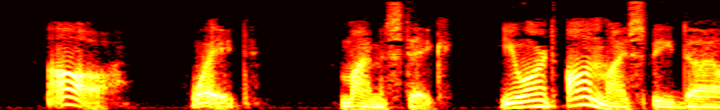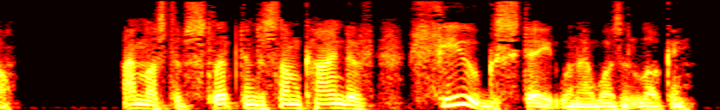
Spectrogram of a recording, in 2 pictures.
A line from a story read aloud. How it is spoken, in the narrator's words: gravely said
